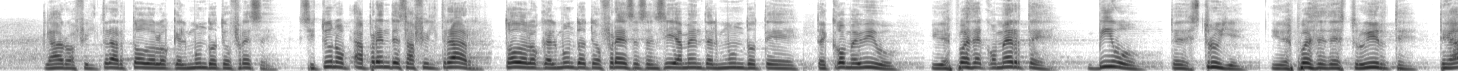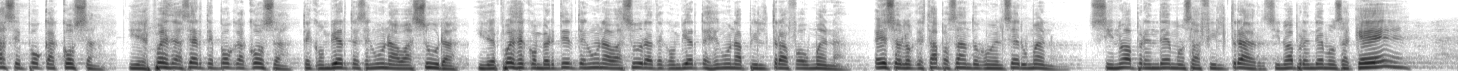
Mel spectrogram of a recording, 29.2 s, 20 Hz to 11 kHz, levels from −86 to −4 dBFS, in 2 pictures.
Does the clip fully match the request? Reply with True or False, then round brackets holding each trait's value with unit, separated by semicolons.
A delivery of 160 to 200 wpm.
True (185 wpm)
